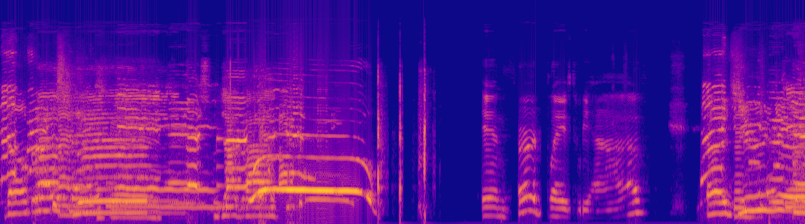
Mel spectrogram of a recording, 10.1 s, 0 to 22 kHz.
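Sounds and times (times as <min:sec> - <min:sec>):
person cheering: 0:00.0 - 0:04.8.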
